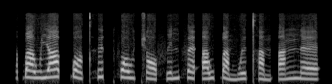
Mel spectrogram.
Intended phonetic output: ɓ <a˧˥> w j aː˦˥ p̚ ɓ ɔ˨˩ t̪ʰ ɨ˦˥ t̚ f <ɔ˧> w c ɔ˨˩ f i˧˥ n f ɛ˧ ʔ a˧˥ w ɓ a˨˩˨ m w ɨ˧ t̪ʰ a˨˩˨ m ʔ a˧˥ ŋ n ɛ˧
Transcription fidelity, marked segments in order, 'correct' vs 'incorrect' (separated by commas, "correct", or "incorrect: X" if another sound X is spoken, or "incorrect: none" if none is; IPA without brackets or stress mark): incorrect: a˧, correct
